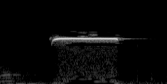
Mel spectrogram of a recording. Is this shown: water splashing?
no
